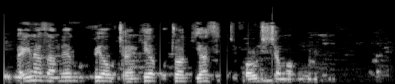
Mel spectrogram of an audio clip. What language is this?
Swahili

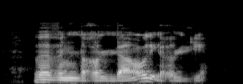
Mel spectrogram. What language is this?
Kabyle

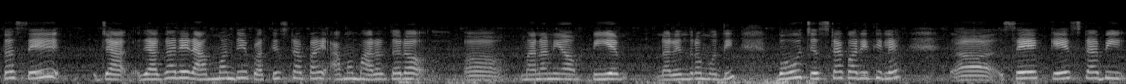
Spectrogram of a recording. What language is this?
Odia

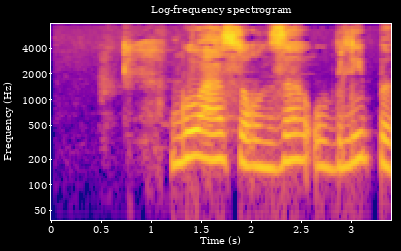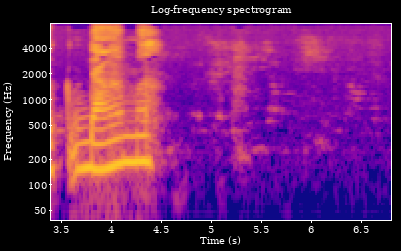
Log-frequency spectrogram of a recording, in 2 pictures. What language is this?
Bebele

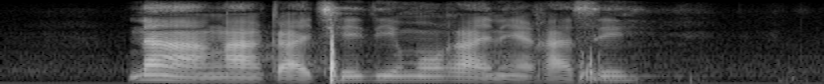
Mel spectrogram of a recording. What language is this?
Northern Sotho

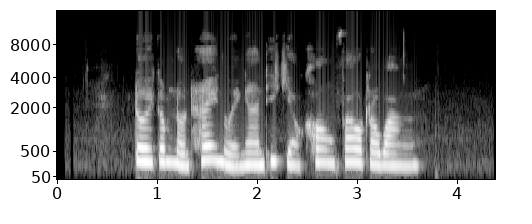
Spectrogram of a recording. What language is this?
Thai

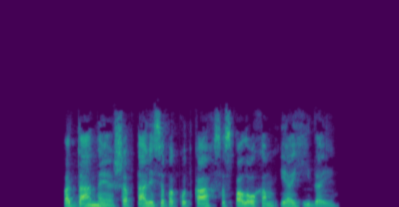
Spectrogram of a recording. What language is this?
Belarusian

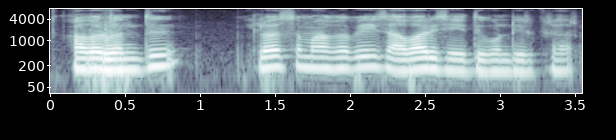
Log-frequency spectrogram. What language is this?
Tamil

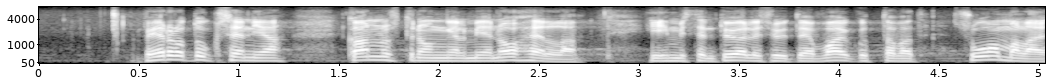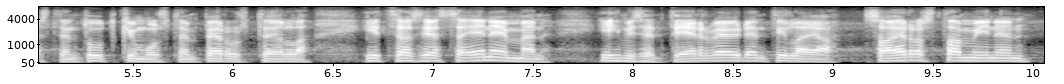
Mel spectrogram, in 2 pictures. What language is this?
Finnish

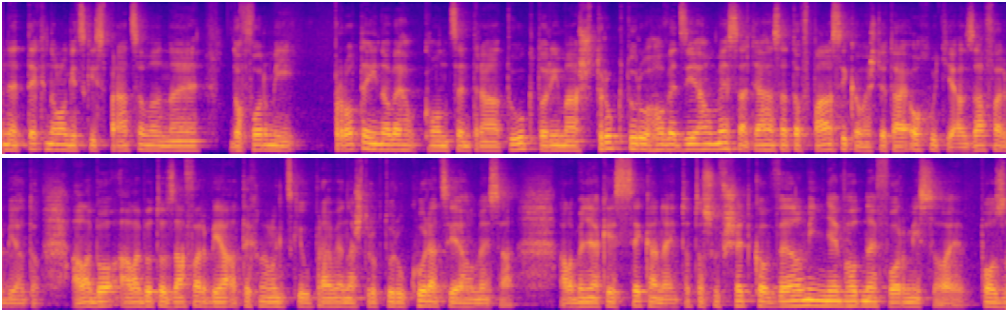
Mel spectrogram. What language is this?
Slovak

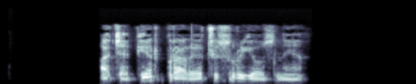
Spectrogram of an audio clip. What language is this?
Belarusian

